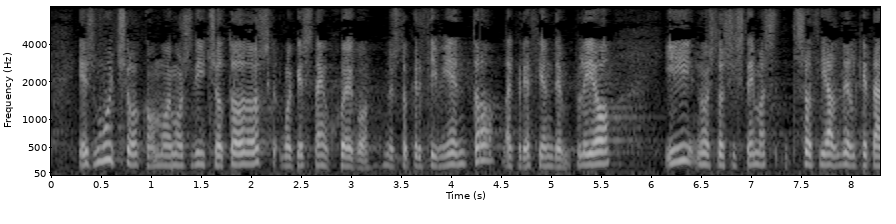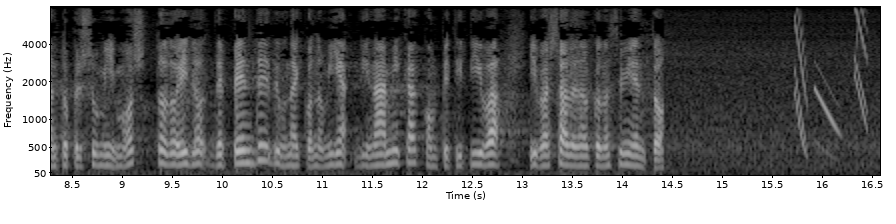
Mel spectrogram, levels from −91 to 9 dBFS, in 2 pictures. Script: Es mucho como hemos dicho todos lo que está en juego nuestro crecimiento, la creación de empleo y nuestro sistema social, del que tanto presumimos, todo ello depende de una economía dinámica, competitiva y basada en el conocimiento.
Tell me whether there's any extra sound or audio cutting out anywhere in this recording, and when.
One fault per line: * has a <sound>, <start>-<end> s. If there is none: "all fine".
* has a chirp, 15.7-16.5 s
